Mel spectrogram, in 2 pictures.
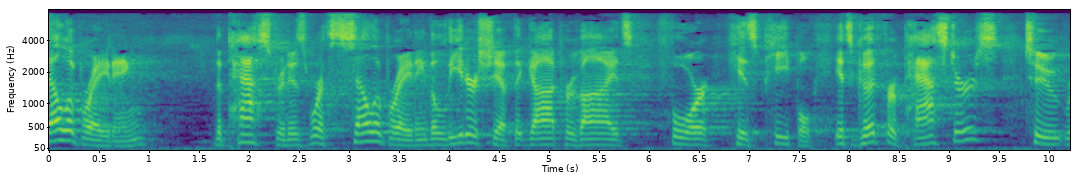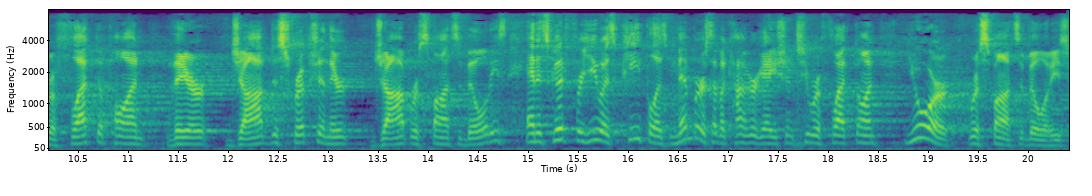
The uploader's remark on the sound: Preached at Providence CREC in Pensacola, FL.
